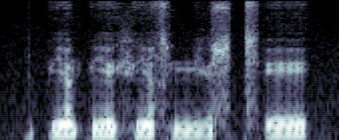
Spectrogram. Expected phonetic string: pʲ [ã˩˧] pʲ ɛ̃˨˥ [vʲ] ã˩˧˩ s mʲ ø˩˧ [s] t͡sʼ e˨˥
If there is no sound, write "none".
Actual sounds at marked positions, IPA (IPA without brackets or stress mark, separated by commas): ã˩˧˩, fʲ, s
